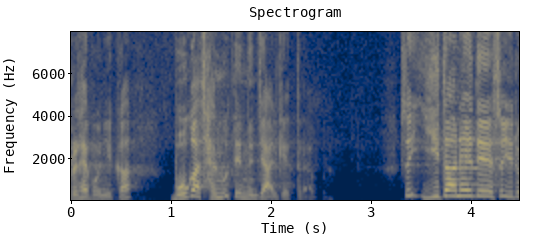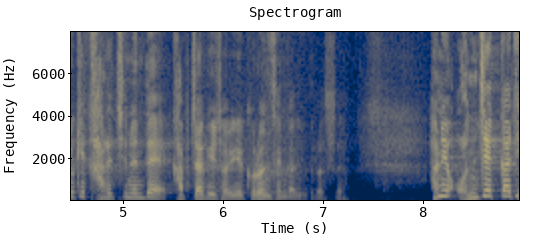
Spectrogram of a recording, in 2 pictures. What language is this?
Korean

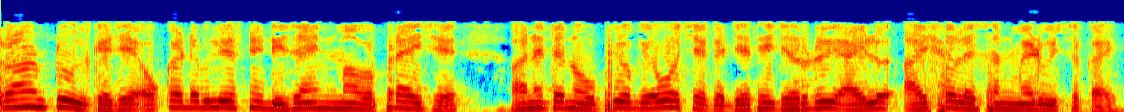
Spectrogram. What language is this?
Gujarati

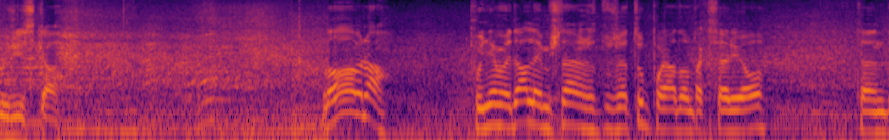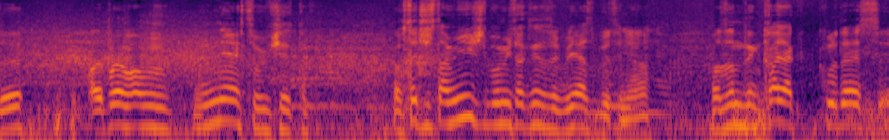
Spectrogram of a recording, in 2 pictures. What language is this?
Polish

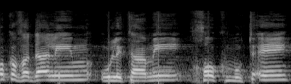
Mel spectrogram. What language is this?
Hebrew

